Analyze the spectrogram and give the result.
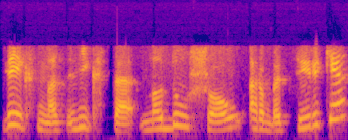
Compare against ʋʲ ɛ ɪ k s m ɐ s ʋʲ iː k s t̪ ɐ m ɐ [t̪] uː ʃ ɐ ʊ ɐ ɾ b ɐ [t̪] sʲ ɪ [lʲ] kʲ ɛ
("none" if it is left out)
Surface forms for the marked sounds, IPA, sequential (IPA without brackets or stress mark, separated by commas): d̪, t̪, ɾʲ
